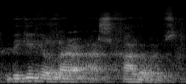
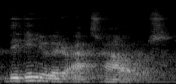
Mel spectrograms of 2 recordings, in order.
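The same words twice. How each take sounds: Both takes have the same delivery.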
